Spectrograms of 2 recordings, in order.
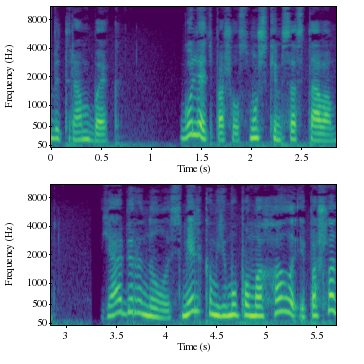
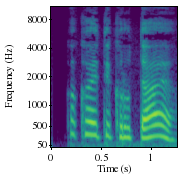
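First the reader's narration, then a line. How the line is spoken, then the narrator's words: Sigh. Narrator (Russian): вздохнула Малин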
